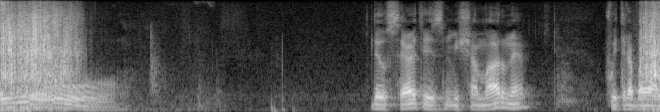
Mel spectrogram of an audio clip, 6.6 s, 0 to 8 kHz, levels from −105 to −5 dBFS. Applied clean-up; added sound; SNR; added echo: none; Bicycle; 0 dB; none.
